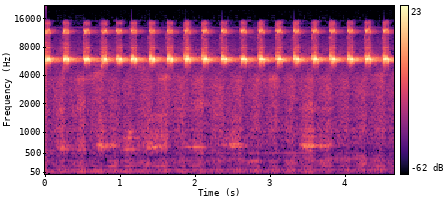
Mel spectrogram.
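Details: Indoor pair of captive feeder crickets chirping steadily, about two short, high, shrill chirps per second in an even pulse, with faint low background hum.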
